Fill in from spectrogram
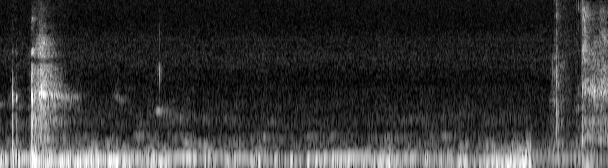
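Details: Steady low engine rumble from a vehicle on a South Africa trip, with a few sharp clicks near the start and end and no animal voices.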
